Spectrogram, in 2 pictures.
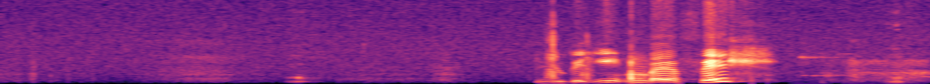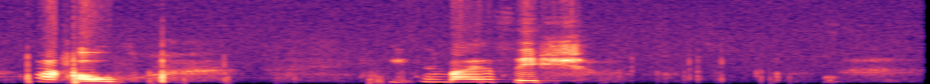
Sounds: Speech

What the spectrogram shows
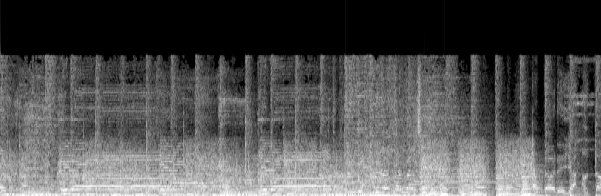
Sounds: Plucked string instrument, Acoustic guitar, Musical instrument, Music, Guitar, Strum

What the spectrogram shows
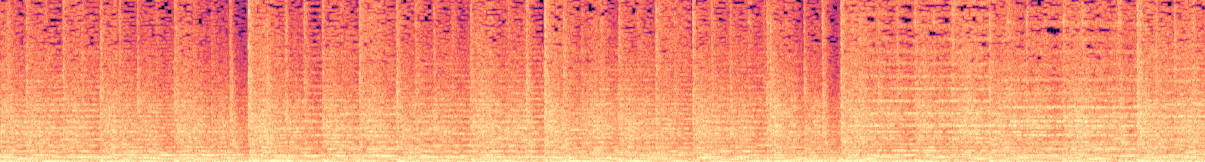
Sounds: Music, Background music

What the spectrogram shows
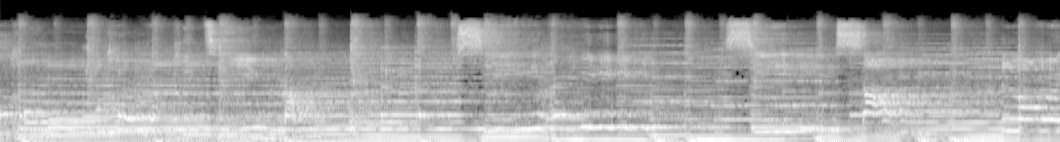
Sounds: Music

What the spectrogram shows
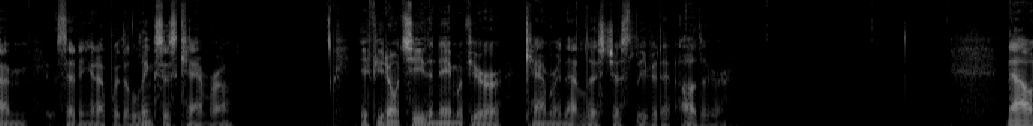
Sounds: Speech

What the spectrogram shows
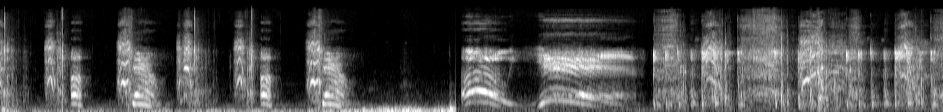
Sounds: Speech

